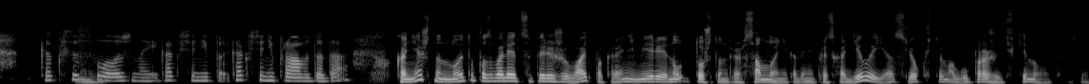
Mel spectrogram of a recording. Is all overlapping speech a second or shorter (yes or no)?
yes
